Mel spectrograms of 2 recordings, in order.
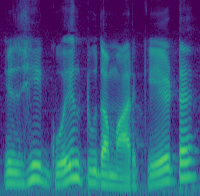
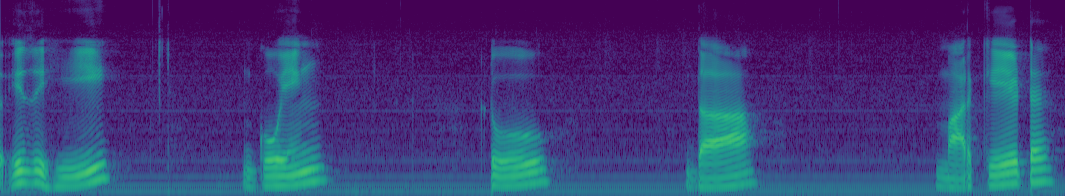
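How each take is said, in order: First: Whole sentence read slowly; slow read-back; slow full read. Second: Slow, each word set apart by pauses; slow dictation pace; dictating word by word. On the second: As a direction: spell out the sentence for writing. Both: Shown as a demonstration. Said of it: "सहायक क्रिया बाहर हो जाएगी".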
